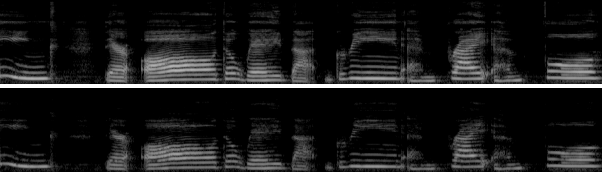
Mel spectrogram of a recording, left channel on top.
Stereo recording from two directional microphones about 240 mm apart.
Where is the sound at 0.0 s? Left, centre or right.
Left.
